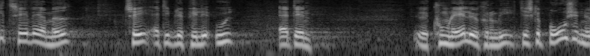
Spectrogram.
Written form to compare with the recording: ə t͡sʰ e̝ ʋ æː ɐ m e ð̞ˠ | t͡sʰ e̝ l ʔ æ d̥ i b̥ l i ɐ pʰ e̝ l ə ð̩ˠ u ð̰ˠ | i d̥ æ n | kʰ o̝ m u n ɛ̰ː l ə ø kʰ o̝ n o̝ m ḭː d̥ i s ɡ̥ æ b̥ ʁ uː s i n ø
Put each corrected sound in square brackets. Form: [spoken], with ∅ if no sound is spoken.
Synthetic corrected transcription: ə t͡sʰ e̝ ʋ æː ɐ m e ð̞ˠ | t͡sʰ e̝ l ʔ æ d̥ i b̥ l i ɐ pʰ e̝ l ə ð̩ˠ u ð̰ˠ | [æ] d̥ [e] n | kʰ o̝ m u n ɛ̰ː l ə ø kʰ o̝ n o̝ m ḭː d̥ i s ɡ̥ æ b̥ ʁ uː s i n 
